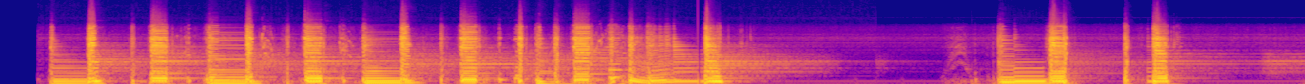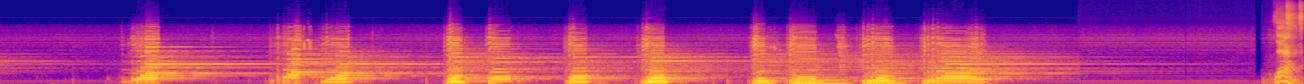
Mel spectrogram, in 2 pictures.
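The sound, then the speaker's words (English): An electric guitar plays through the hall reverb setting of an echo pedal, with bursts of picked notes and chords whose tails hang and wash out. Two busy phrases are separated by a sparse, quieter stretch. No one talks. “It's not the best hall I've ever heard, but it's usable no, uh, even at its most extreme settings.”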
